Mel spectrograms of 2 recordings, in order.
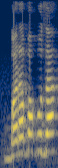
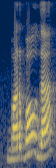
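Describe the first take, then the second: First: Said in the usual way. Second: ಬರಬಹುದಾ contracted to "barbauda"; lower-pitched ಬರಬಹುದಾ, said bar-bau-da; colloquial short form. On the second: Shown as a demonstration. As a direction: drop the middle a in ಬರಬಹುದಾ. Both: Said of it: "इसको बोलेंगे".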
